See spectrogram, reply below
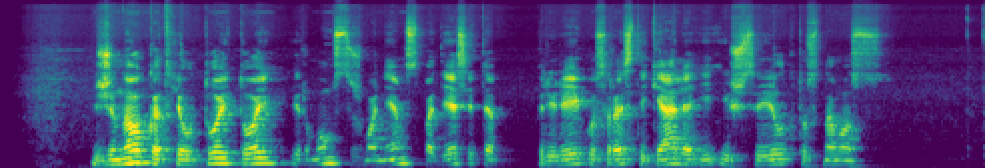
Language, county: Lithuanian, Vilnius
